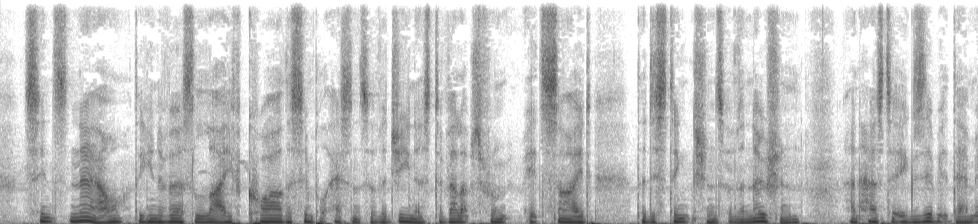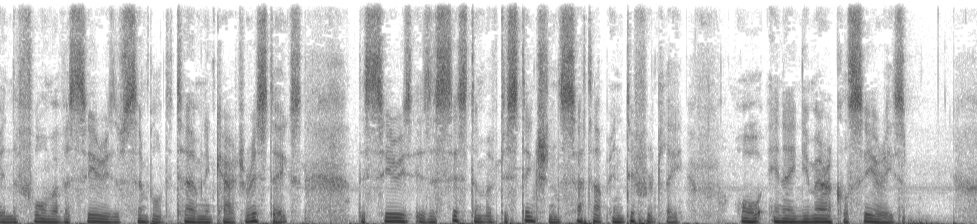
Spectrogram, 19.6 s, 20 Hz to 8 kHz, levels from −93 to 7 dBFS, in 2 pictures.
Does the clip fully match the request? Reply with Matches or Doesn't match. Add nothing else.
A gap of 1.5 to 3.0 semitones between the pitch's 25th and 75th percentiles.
Matches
